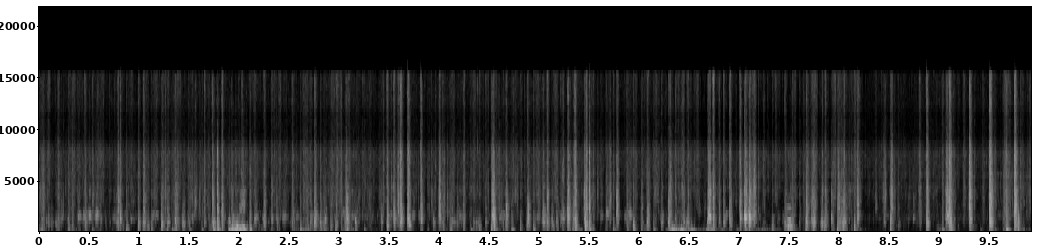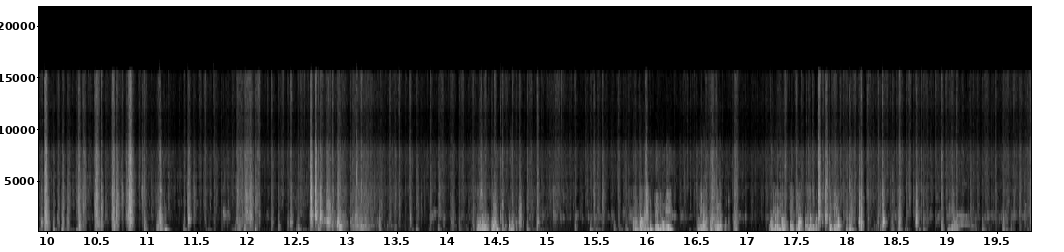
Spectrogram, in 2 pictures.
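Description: A trowel scrapes and knocks inside a plastic bucket.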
